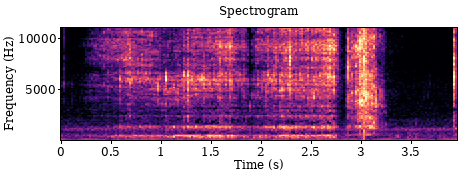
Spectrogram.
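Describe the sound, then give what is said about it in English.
Someone drinks Mountain Dew soda: a steady hissing, gulping rush of liquid for nearly three seconds, then a short louder burst and a faint click at the end. No one speaks. “Sorry, I was drinking Mountain Dew.”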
